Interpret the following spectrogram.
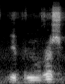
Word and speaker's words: Ibnu Rushd: Oke, Lutfi Ulansari, Ibnu Rushd, ya, Ibnu Rushd bacanya.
